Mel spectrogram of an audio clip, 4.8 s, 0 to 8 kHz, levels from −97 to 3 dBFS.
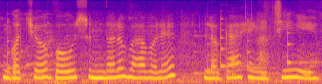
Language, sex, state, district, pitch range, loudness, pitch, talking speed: Odia, female, Odisha, Malkangiri, 225-250 Hz, -11 LUFS, 235 Hz, 60 wpm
